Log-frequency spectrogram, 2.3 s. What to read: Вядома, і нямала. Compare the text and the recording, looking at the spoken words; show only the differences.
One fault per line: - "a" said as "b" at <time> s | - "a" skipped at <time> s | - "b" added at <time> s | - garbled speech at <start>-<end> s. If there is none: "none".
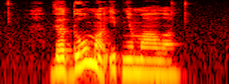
none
